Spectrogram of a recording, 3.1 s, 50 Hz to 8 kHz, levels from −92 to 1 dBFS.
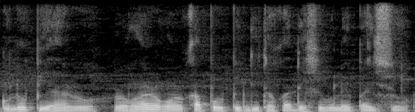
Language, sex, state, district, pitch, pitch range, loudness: Assamese, male, Assam, Kamrup Metropolitan, 95 Hz, 95-105 Hz, -19 LUFS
